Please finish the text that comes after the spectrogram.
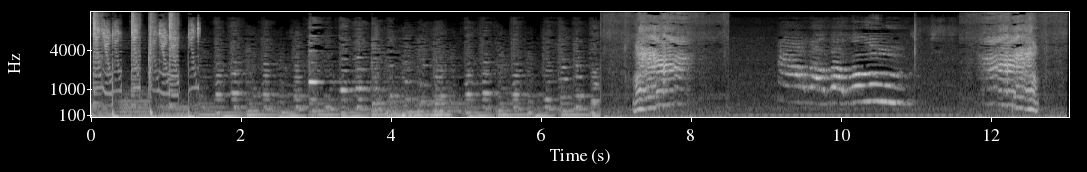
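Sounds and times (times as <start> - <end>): cats meowing: 7.2 - 8.1, 9.2 - 11.0, 11.7 - 12.8.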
